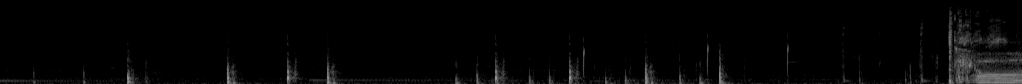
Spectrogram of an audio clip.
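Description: A pickaxe taps and chips at stone in short, sharp knocks.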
